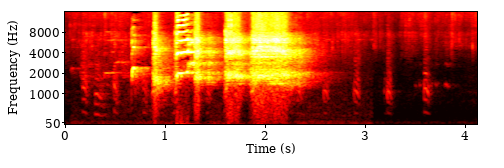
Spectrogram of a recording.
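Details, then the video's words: Chinese francolin male crowing inside an aviary, a female clucking nearby. A few soft notes open, then a loud, strident, rasping phrase of clipped harsh notes runs about two seconds and fades into scattered quiet ticks. "Tiếng Chim Đa Đa Gáy, Đa Đa Mái Tục Trong Aviary Mới Nhất, The sound of the partridge crowing"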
